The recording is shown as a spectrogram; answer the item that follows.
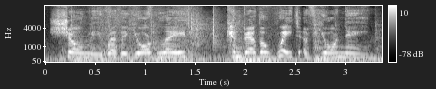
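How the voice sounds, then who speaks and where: A woman acting as an imperious female shogun from a video game, judging and stern. The voice sits a little high and speaks in solemn, formal commands, with soft music behind it. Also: moderate pace, close to an everyday voice.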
